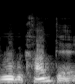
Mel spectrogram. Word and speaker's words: Rubicante: but no I think the name is actually supposed to be pronounced rubicante yeah I think that's actually how it's supposed to be pronounced CU there is an e after the T which doesn't make sense with NT a nte you would pronounce that E I think it's very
